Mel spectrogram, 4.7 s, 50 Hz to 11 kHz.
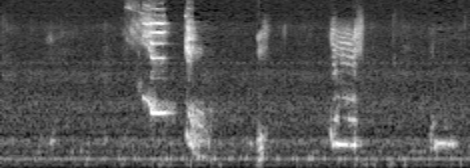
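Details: Home-alone Corgi pup, watched on a stream while its owners work, 4/21: a quick run of short whines and yelps, some falling and some held level, in uneven bursts over a constant low room hum.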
